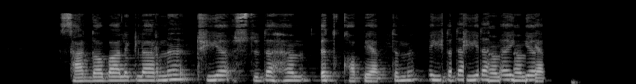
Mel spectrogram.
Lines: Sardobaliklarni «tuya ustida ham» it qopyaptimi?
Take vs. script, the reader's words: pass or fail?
fail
